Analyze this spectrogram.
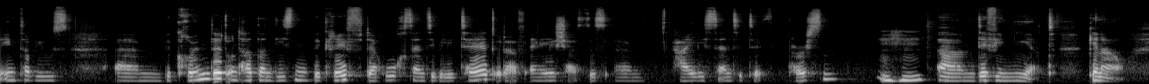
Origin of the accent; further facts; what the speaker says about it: Switzerland; accent: Swiss German; Ich bin aus der Schweiz, deswegen verzeiht, wenn mein Hochdeutsch nicht so perfekt ist oder ein bisschen Akzent.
